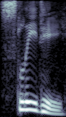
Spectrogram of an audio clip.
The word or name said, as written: sleety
